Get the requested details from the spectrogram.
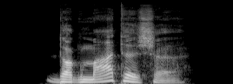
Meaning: inflection of dogmatisch: 1. strong/mixed nominative/accusative feminine singular 2. strong nominative/accusative plural 3. weak nominative all-gender singular
- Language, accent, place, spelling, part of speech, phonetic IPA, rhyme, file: German, Germany, Berlin, dogmatische, adjective, [dɔˈɡmaːtɪʃə], -aːtɪʃə, De-dogmatische.ogg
